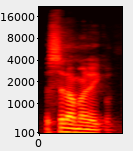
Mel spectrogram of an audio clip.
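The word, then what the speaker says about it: السلام عليكم: I read that you always say Assalamu alaikum. For sure. How do you say it correctly? Assalamu alaikum.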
